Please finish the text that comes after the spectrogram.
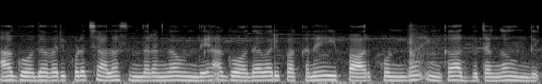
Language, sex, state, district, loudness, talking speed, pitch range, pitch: Telugu, female, Andhra Pradesh, Srikakulam, -14 LUFS, 165 wpm, 180-195 Hz, 190 Hz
